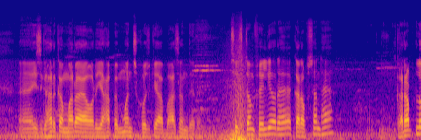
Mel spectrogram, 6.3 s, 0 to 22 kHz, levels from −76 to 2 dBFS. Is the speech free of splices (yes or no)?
no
